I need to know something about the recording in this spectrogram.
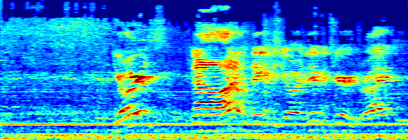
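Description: Voices talking in short bursts over a steady low hum and rumble.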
